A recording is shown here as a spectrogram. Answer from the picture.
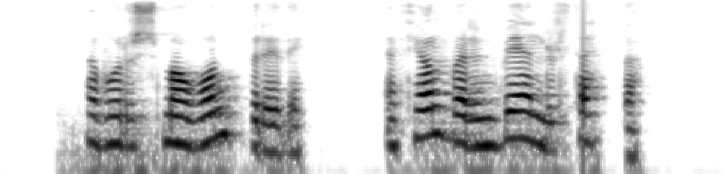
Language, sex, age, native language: Icelandic, female, 60-69, Icelandic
